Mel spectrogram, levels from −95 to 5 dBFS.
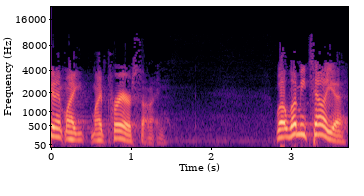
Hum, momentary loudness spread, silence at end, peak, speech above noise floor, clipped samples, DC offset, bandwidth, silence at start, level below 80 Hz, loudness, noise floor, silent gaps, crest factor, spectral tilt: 60 Hz at -50 dBFS; 19 LU; 0.05 s; 0 dBFS; 43 dB; under 0.1%; under 0.1%; 7 kHz; 0 s; -56 dBFS; -14 LUFS; -56 dBFS; none; 14 dB; -8 dB/octave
